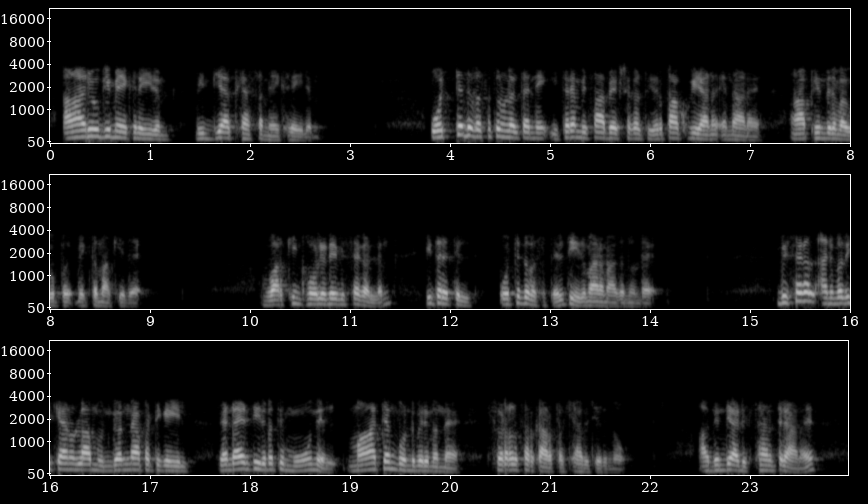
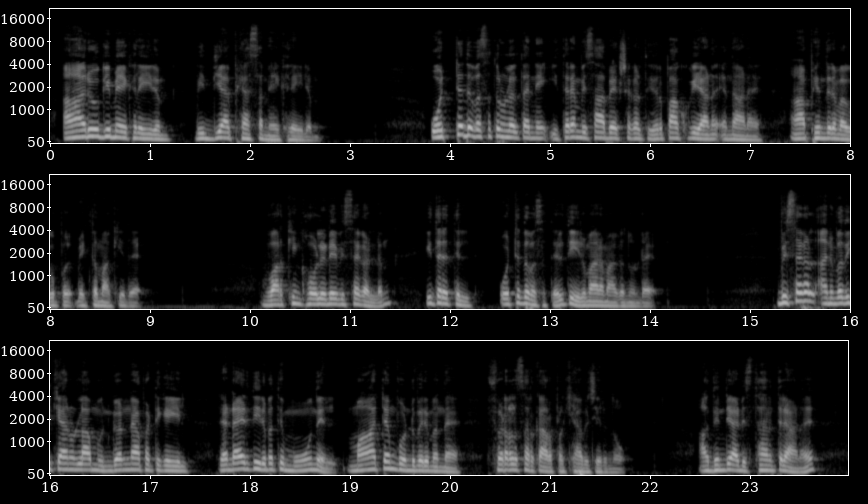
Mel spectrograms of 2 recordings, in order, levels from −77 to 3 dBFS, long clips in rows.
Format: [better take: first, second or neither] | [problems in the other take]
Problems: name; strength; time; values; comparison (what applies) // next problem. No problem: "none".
second | phone-call audio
